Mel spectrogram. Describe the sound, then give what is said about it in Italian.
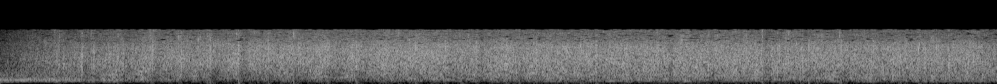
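Sustained applause from an entire assembly in Milan, answering the archbishop's mention of the Pope: dense, even clapping that fills the whole stretch without a pause. “l'applauso di tutta l'Assemblea”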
